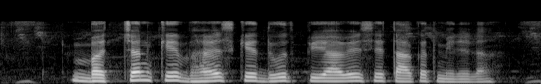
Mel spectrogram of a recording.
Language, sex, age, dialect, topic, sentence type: Bhojpuri, male, 31-35, Western, agriculture, statement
